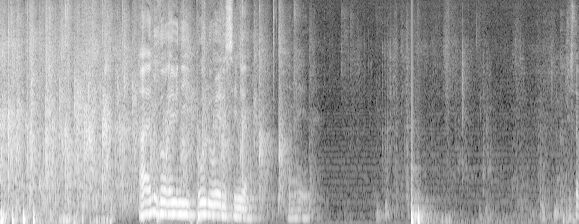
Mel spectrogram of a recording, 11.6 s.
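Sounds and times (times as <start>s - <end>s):
audience applause: 0.0s - 5.9s
speech: 2.8s - 5.2s.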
